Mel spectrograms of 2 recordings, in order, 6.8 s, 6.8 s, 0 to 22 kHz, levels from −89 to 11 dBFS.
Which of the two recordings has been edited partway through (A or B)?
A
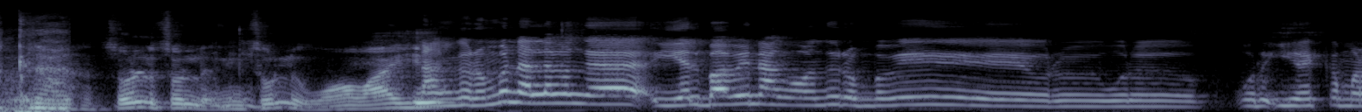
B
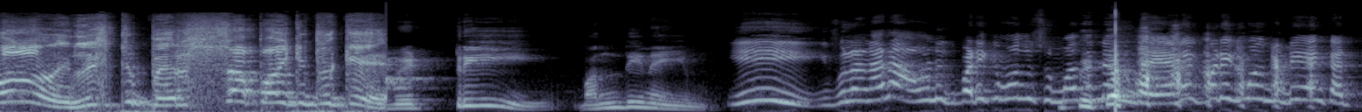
B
